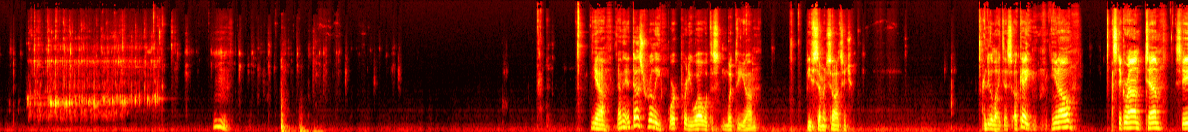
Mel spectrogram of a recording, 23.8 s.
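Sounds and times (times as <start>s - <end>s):
wine pouring into a glass: 0.4s - 3.4s
speech: 4.3s - 4.7s, 11.8s - 15.2s, 16.2s - 17.1s, 19.7s - 21.6s, 22.2s - 23.7s.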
